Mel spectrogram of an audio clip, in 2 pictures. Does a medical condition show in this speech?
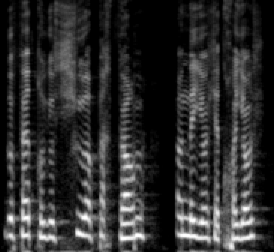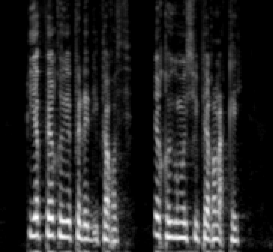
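Yes: profound deafness from birth.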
